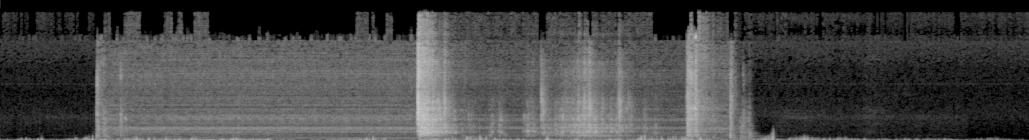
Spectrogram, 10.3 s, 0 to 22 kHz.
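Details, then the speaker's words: Ultima GTR with LS V8, started in neutral after the AC compressor drive was removed to cure a clutch pulley rattle: lumpy low pulsing with harsh rasping bursts at start-up that come and go; abnormal noise, cause undetermined. "It's just that noise when it starts is just not good."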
